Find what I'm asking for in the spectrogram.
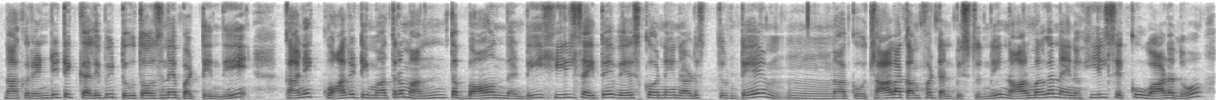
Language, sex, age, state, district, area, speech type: Telugu, female, 45-60, Andhra Pradesh, Sri Balaji, rural, spontaneous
